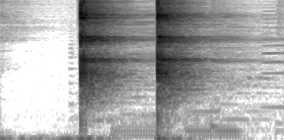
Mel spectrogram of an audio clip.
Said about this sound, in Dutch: Goed, normaal kraak ik altijd de blikjes, maar het zijn geen blikjes, het zijn flesjes. Ik kan ze tegen elkaar aanklinken. Kijk.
